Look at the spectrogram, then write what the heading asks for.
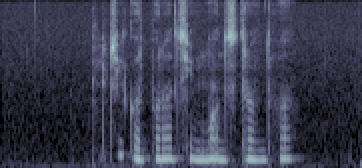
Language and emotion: Russian, sad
